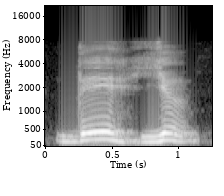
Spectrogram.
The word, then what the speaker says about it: देह्य: देह बोल रहा है तो इसको बोलेंगे दे आधा ह और य य का तो उच्चारण पूरा आना चाहिए क्योंकि पूरा लिखा हुआ है यहां पे देह य देह य देह य ह आधा आधा है तो आधा ही उच्चारण आएगा उसका देह्य देह्य ऐसा बोलेंगे और [गला साफ़ करने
